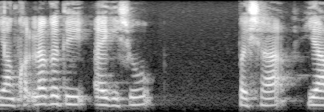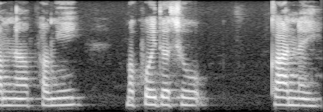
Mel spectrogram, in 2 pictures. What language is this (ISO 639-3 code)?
mni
